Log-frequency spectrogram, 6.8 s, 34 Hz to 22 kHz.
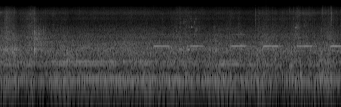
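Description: Volvo EC350E excavator's diesel engine running steadily while it pulls down a building, with debris crashing down in the first second. From about halfway, a backup alarm beeps about six times.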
